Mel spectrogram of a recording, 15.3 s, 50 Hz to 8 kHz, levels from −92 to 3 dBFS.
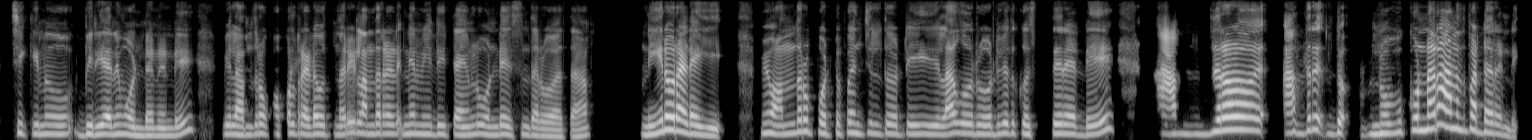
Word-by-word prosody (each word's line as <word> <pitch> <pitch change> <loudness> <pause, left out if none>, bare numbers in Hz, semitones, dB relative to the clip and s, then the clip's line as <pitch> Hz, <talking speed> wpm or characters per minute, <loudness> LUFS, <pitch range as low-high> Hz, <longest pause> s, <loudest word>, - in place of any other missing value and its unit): Chicken, 190 -2 -4 0.3
biryani 185 0 +2
వండానండి. 155 +1 -2 0.4
వీళ్ళందరూ 180 0 -1
ఒక్కొక్కళ్ళు 195 +2 -7
రెడీవుతున్నారు. 180 0 -1
వీళ్ళందరూ 200 -2 0
రెడీ 190 - -4
నేనిది 185 -2 -4
టైమ్‌లో 175 +3 -2
వండేసిన 175 -1 -4
తర్వాత 140 -3 -4 0.8
నేను 230 +10 +5
రెడయ్యి. 180 -9 +4 0.5
మేమందరం 205 +4 -1
పట్టు 200 -1 -2
పంచలతోటి 195 -2 -4 0.2
ఇలాగ 200 +3 +1
రోడ్డు 185 0 -2
మీదకొస్తేనండి 190 -2 -2 0.7
అందరూ 195 +7 +4 0.6
అందరూ 260 +7 -1 0.2
దొ - - +2 0.4
నవ్వుకున్నారు 260 - +3
ఆనందపడ్డారండి. 220 - 0
190 Hz, 100 wpm, -22 LUFS, 180-205 Hz, 0.8 s, నేను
